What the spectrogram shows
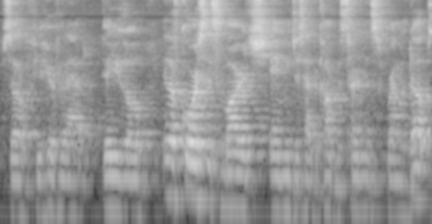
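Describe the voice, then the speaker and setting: A man's voice: fairly low pitch, fairly bright tone. Man with a groggy morning voice, echoey and distant. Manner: loose, rambling and opinionated, with restarts. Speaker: sports podcast host. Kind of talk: casual solo sports talk. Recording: echoey room, distant mic, faint noise.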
